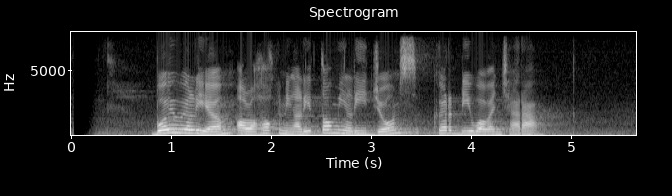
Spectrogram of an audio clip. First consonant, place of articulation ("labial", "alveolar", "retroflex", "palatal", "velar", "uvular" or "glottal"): labial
